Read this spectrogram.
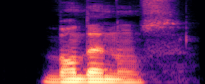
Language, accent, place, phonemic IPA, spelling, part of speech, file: French, France, Lyon, /bɑ̃.da.nɔ̃s/, bande-annonce, noun, LL-Q150 (fra)-bande-annonce.wav
- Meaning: trailer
